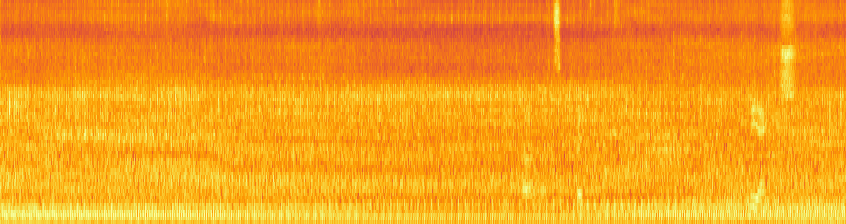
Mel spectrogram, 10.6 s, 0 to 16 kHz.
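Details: Everun ERE12 mini excavator diesel engine at idle: smooth, even diesel idle, steady low beat about three pulses a second, no knocks or misses. Normal idle.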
